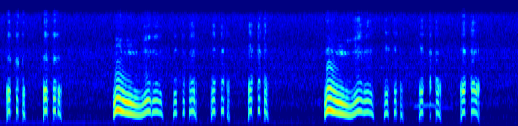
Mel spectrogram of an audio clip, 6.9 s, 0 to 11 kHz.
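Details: Two Eurasian eagle-owls together in the nest hollow, filmed by webcam on 6 March 2013; long harmonic wavering wails alternate with quick bursts of short stuttering notes, repeated in groups.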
